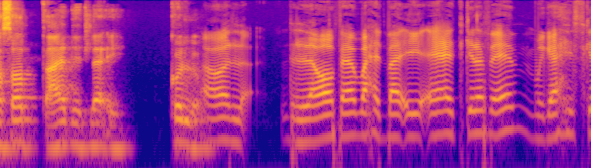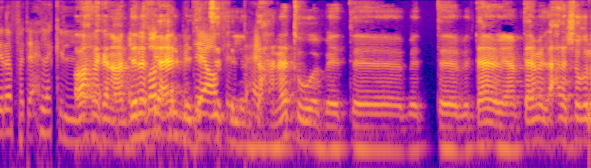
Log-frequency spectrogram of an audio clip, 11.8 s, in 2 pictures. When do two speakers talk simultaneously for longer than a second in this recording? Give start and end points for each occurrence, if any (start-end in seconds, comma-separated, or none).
6.7-8.6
